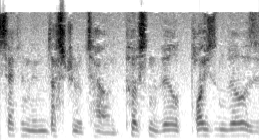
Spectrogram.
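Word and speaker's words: Personville: Poisonville, as it's pronounced, described as an ugly town in an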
